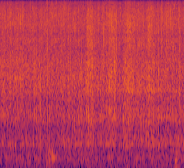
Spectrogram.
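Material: Nothing is struck.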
